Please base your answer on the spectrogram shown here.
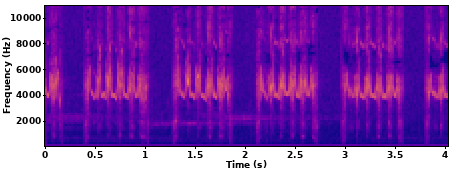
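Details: Black stork producing rapid squeaky, chattering bursts, four to five short pulses per burst, bursts following each other about every second with a faint background whine.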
